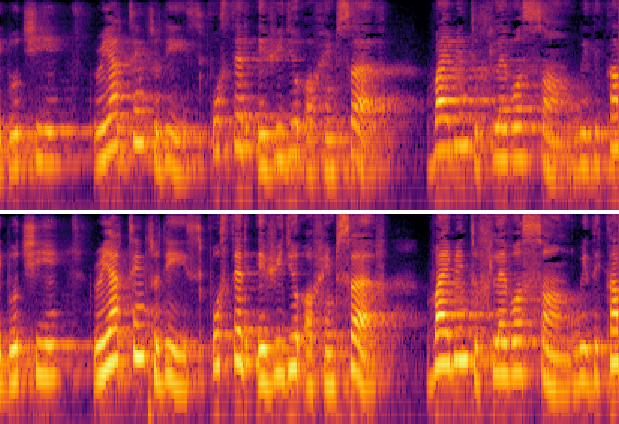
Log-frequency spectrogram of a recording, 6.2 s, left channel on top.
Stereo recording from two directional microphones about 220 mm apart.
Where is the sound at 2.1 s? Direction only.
40° right (ahead or behind).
